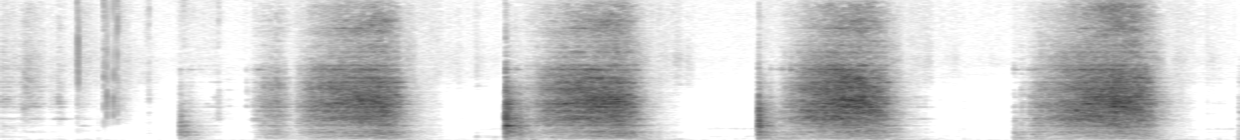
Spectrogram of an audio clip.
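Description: Four long, even rasping strokes of sandpaper or a file working a wooden guitar neck, steady back-and-forth rhythm with brief pauses between passes, close and loud.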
